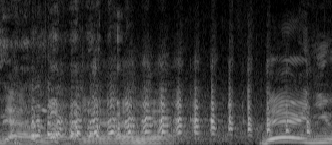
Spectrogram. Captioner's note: Chanel laughs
